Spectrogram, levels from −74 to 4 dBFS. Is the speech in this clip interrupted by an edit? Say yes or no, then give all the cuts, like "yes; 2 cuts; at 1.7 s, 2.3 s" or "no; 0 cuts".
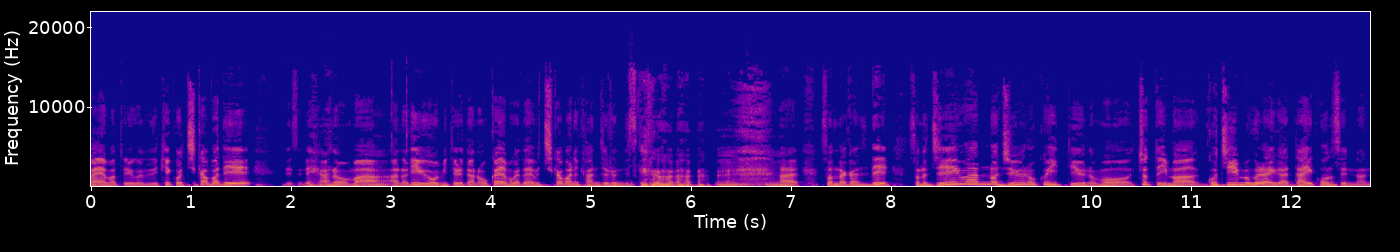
yes; 1 cut; at 3.2 s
